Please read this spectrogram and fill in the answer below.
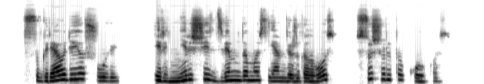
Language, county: Lithuanian, Vilnius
